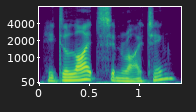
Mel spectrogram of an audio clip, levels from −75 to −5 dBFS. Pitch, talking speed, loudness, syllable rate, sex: 125 Hz, 170 wpm, -17 LUFS, 4.6 syllables/s, male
